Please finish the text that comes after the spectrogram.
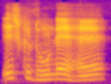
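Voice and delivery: measured, unsung ghazal recital; spoken verse recitation. Acted. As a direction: recite phrase by phrase with deliberate pauses. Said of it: "मैं तहत में ही पढ़ता हूँ".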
